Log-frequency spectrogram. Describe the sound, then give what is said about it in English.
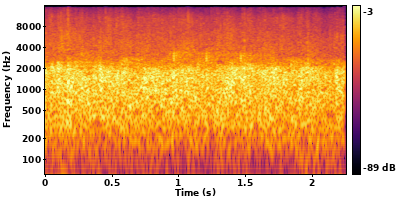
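A church audience claps steadily in sustained applause, a dense, even wash of hand claps that holds at a constant loudness throughout with no voices. “Give yourselves a round of applause, because that is very, very exciting.”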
